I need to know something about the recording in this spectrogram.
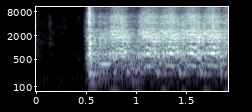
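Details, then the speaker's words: Tractor cranking without starting in about 40° weather; water found in the exhaust despite the stack, carburetor dumping gasoline, so owner believes it is badly flooded; uneven starter churning never catches: cranking no-start. "carburetor dumping gasoline everywhere all right so it's probably flooded big time now shut our fuel off open our choke up try it again"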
